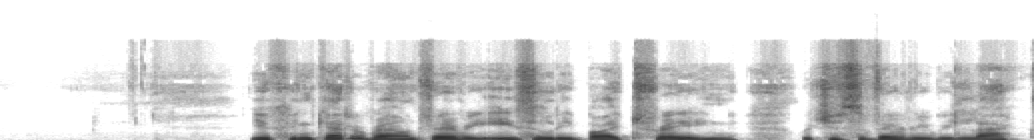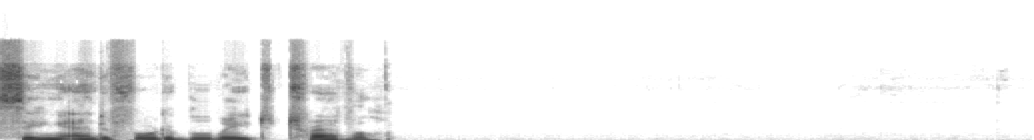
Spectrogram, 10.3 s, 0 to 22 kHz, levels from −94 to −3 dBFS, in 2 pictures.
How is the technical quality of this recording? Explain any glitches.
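The recording has two kinds of packet-loss damage, both in the middle of the speech.

From 4.45 to 4.63 s there is a lost packet rebuilt from error correction. Each missing packet was replaced by the low-bitrate copy carried in the following one, so there is no gap, only a rougher, noisier stretch. The roughly 100 ms of rebuilt audio fits five lost 20 ms packets.

From 6.17 to 6.24 s there is a short concealed packet loss. About 40 ms arrived too late, and the decoder extended the preceding sound across the hole before blending back into real audio. It comes across as a brief smear. At 6.22 to 6.24 s a further 20 ms was rebuilt from error correction, rougher and noisier.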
